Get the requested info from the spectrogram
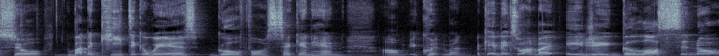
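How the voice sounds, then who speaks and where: With music in the background, a man talks at a fairly slow pace in a high pitch, his intonation lively. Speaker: travel vlogger and filmmaker. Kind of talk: Q&A vlog. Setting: outdoors in the rain, then his room.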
